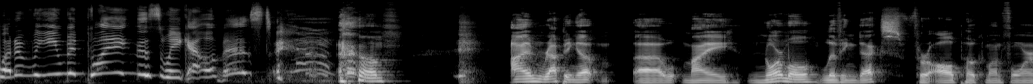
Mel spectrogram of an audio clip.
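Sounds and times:
speech: 0.0s - 4.0s, 4.6s - 10.3s
raspy coughing and throat clearing: 2.9s - 4.0s, 4.6s - 5.0s.

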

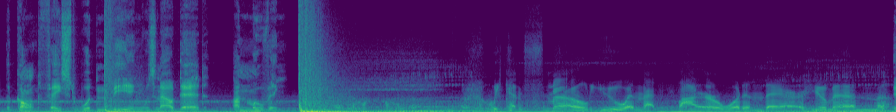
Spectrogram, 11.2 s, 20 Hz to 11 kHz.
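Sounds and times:
heavy sustained low rumble: 0.0s - 11.1s
speech: 0.1s - 3.6s, 6.3s - 11.1s
loud boom: 1.3s - 2.2s, 3.7s - 5.2s.

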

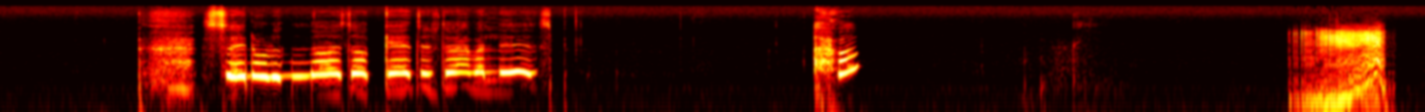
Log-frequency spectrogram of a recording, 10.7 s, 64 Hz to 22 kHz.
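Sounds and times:
speech: 1.6s - 4.3s, 6.2s - 6.5s
zipper being pulled: 9.7s - 10.5s.

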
